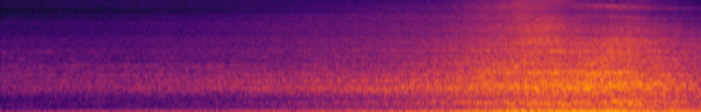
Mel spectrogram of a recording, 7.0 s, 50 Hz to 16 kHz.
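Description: Northern Class 150 diesel multiple unit approaching and passing close by, its low engine drone and running noise growing steadily louder, loudest about five to six seconds in as the front of the train goes past.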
